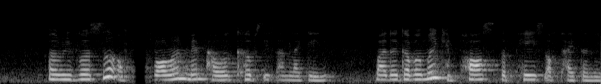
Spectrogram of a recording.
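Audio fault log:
1.33 to 1.47 s, call audio freeze: the sound stalls for 116 ms, trailing into 60 ms of silence. Delayed packets likely emptied the buffer, then playback resumes intact.
1.53 to 1.56 s, skip ahead: playback jumps forward, losing about 70 ms. The dropped stretch leaves the two sides joined almost directly, with barely any gap.
1.69 to 2.01 s, jitter buffer slow-down: the audio plays at 88% speed, stretched by 45 ms. Repeated pitch periods rebuild the buffer reserve, so sounds drag at unchanged pitch.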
